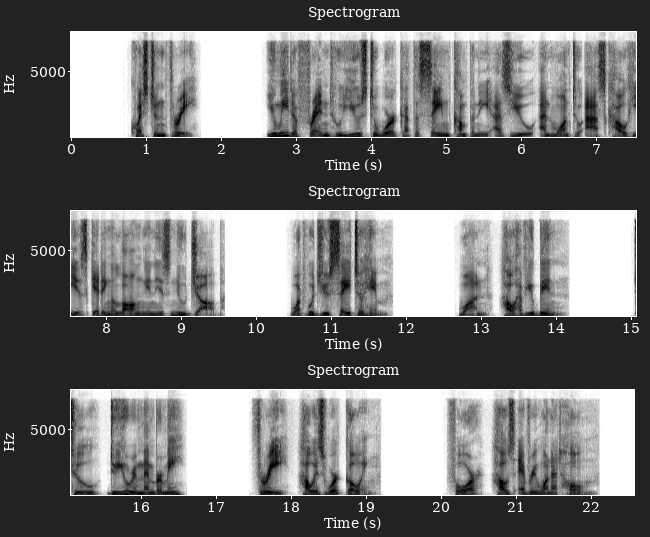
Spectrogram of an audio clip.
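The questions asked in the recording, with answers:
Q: What would you say to him?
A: 3: How is work going?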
